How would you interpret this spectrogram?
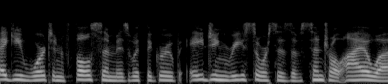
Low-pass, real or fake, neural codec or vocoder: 7.2 kHz; real; none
